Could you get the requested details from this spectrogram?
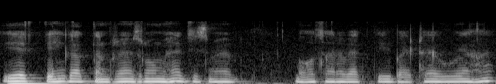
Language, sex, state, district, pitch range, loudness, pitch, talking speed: Hindi, male, Jharkhand, Ranchi, 120-130 Hz, -18 LUFS, 125 Hz, 155 wpm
